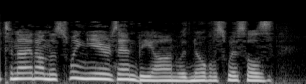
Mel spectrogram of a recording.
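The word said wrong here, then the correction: Noble Sissle: I didn't say that right. Noble Sissels Swingsters.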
